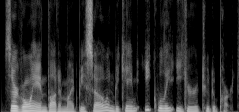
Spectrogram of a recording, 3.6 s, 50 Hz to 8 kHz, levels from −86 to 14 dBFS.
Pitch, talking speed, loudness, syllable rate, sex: 145 Hz, 215 wpm, -19 LUFS, 6.0 syllables/s, male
